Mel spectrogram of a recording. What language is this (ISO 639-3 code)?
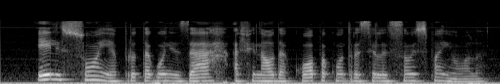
por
